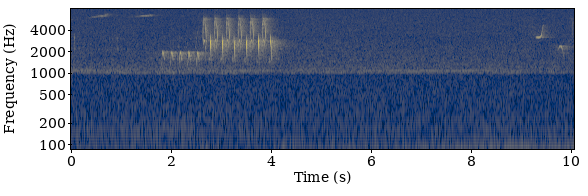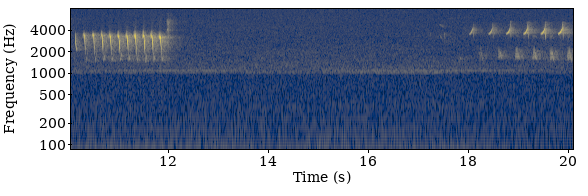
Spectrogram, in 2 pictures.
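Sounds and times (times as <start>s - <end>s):
nightingale song with loud repeated chirps: 0.0s - 4.4s, 9.2s - 12.3s, 16.5s - 20.0s.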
